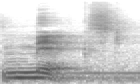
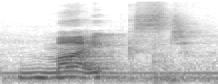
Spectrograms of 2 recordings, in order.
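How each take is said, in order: First: The i vowel is short, as in mix. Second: The i vowel is long, like its letter name. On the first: The speaker calls it right. "It still says mixed" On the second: The speaker calls it wrong. "that E ought to make the I say its name"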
